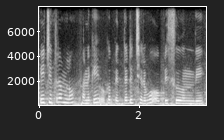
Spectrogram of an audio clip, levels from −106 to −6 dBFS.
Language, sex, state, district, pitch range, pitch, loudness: Telugu, female, Telangana, Mahabubabad, 225-295 Hz, 240 Hz, -12 LUFS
